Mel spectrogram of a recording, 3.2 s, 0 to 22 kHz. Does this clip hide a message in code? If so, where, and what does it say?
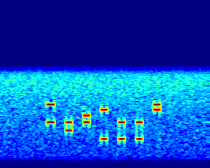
Yes: multi-frequency trunk signalling (R1, as on North American trunks) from 0.7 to 2.4 s, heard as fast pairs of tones, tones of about 80 ms, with phone line noise. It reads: KP 36722 ST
